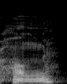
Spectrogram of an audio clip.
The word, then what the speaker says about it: Hum: And the Hum or Hung, just different ways of pronouncing the same seed syllable.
